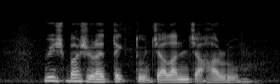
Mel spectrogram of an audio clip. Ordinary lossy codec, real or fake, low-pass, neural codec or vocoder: none; real; 7.2 kHz; none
